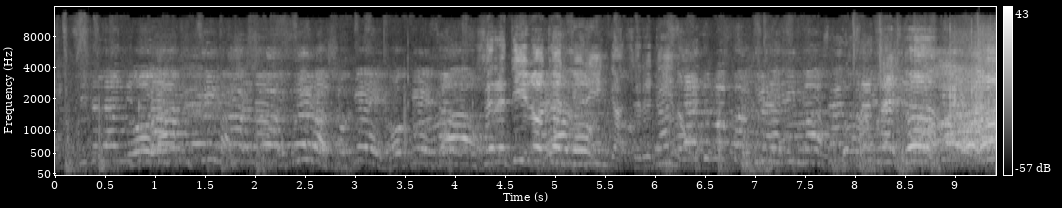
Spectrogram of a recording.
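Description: A crowd roars and cheers for a fighter during a title bout at a combat-sport event, loud and surging, rising toward the end, with a commentator talking over the noise.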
